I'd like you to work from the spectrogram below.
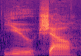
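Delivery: very slow, soft absolution; a pastor's quiet forgiveness; gentle pardon. Retold or imitated. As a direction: grant mercy tenderly. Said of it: "Nathan said".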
